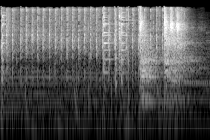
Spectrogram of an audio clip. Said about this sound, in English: A third guard panicked, and he was spraying bullets at the shrine and the altar in an attempt to kill Gulab and Virat.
